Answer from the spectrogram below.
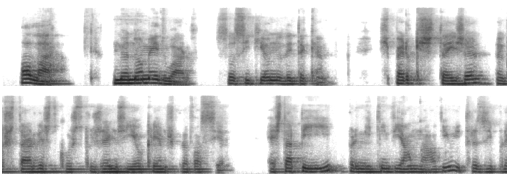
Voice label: audio portuguese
